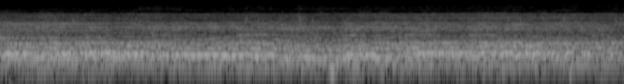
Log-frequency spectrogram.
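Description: A choir singing slow, long-held notes.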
